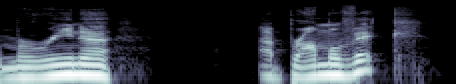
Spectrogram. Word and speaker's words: Marina Abramović: And it's the person that like, I guess, founded is that, I'm going to butcher her name, but Marina Abramović. – That's pretty good, I think.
